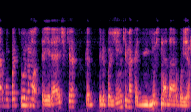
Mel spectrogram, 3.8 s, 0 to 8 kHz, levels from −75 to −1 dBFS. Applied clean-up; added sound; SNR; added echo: none; none; none; reverberation time 0.2 s.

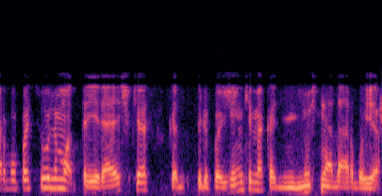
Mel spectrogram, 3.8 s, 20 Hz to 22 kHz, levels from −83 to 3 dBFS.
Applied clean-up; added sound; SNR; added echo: none; none; none; none.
